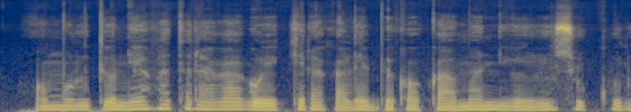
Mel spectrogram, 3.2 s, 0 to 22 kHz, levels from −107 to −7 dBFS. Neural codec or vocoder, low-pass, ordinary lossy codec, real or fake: vocoder, 44.1 kHz, 128 mel bands, Pupu-Vocoder; none; none; fake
